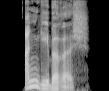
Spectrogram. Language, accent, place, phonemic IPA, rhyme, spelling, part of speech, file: German, Germany, Berlin, /ˈʔanɡeːbəʁɪʃ/, -ɪʃ, angeberisch, adjective, De-angeberisch.ogg
- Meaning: in a bragging / boasting / swaggering way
